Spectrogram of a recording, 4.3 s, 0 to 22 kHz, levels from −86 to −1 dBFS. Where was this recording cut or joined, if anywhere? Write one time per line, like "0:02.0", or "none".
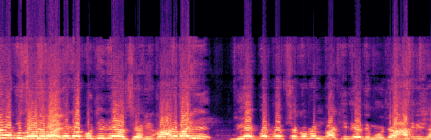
none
